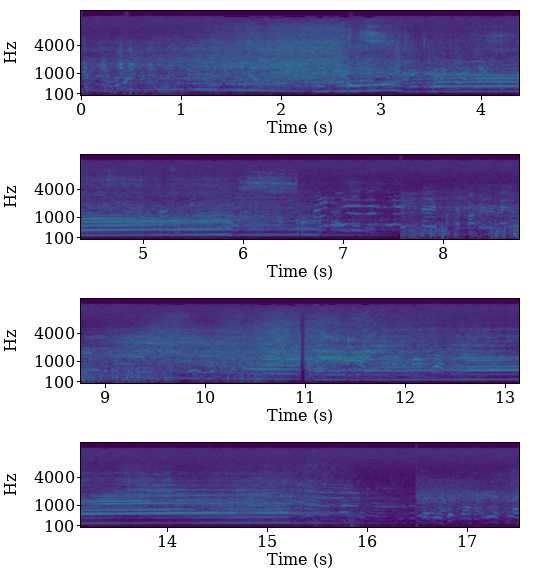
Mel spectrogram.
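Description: Rally car engines at high revs on a tarmac stage, the pitch climbing for several seconds as a car accelerates up the road. This happens twice, with a rushing noise without a clear tone in between.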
